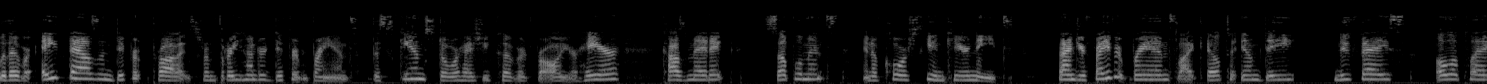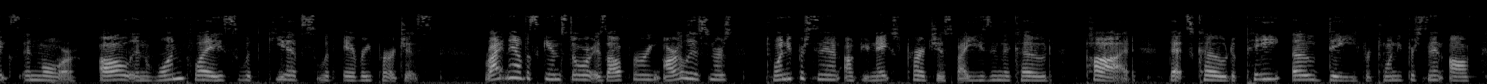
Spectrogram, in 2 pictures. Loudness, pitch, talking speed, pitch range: -34 LUFS, 210 Hz, 145 wpm, 195-230 Hz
